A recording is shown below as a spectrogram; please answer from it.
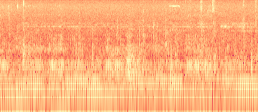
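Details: Low, buzzing snore from a mother domestic cat sleeping with her kittens, an unbroken rapid pulsing drone at even loudness, with faint brief high tones over it.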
